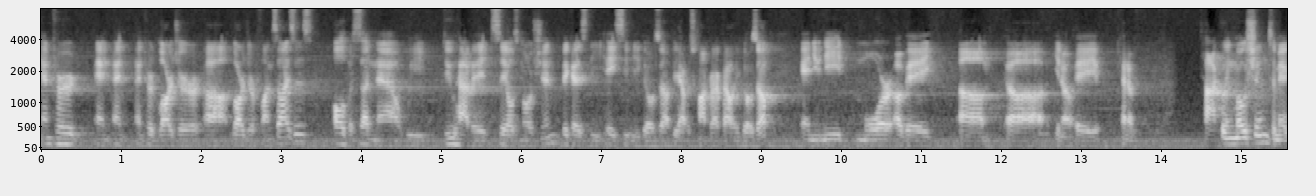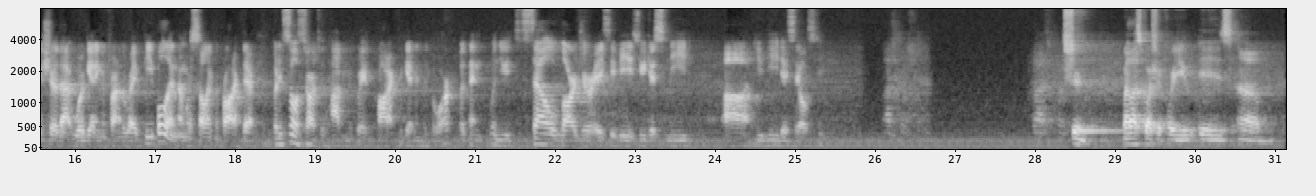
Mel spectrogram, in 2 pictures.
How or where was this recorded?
busy venue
